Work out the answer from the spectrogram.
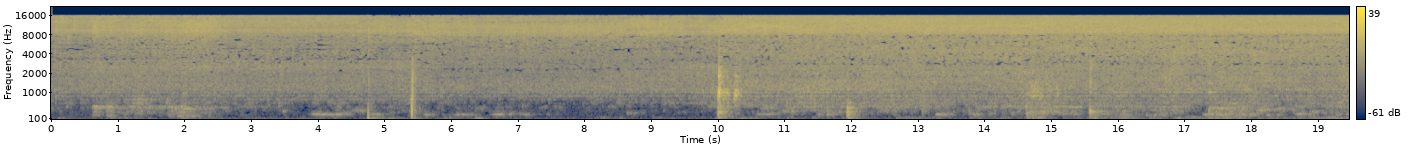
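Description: Raw chicken pieces sizzling steadily in hot oil and onion-spice masala with curd in a pressure cooker as they are stirred in with a metal spoon. The spoon knocks sharply against the pot a few times, loudest about ten seconds in.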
